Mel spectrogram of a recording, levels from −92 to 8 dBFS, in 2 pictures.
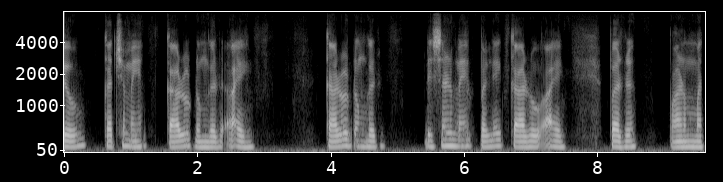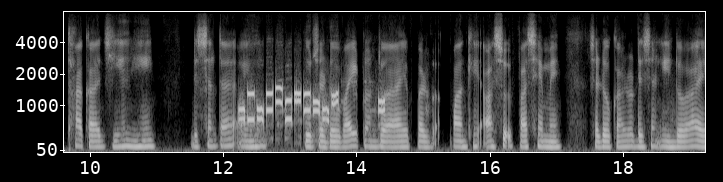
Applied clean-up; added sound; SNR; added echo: neural diffusion model UNIVERSE++.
